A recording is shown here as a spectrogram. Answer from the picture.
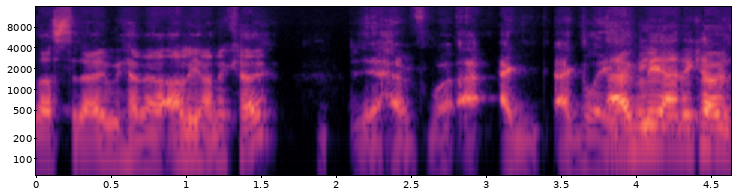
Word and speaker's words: Aglianico: We have our Aglianico. You have what? Aglianico is what it looks like. It's Aglianico. You say AG as a UH. Aglianico.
